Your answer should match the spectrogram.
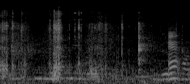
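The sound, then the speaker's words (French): Several sharp metallic clinks of cutlery, spoons and forks, as boys set the tables for lunch in a large refectory, at an irregular pace, with voices talking quietly underneath. “Oui, alors on entend les couverts.”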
